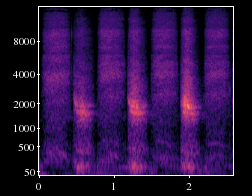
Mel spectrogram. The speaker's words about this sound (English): So 15 minutes of just heavy, crazy breathing. Heavy, crazy breathing, yeah. And you like, how long are these breaths? They're fast. Give me a couple of them.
